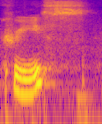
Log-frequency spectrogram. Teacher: the stressed syllable has a tense e sound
